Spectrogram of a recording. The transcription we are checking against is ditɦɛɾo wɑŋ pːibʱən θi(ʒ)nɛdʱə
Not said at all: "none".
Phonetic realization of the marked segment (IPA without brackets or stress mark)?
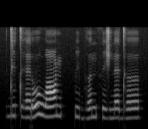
ʒ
